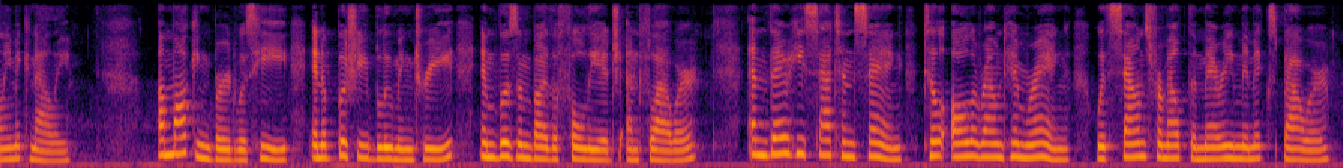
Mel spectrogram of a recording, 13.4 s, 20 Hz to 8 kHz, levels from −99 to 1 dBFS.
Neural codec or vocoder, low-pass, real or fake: none; 7.2 kHz; real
